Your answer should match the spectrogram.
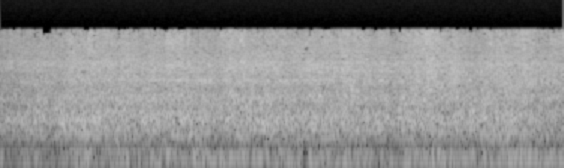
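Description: A train rumbles past on the railway tracks right beside barracks housing, a loud, steady roar of wheels and carriages filling the whole stretch without pause.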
